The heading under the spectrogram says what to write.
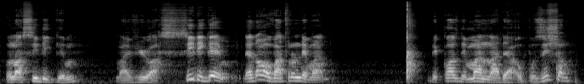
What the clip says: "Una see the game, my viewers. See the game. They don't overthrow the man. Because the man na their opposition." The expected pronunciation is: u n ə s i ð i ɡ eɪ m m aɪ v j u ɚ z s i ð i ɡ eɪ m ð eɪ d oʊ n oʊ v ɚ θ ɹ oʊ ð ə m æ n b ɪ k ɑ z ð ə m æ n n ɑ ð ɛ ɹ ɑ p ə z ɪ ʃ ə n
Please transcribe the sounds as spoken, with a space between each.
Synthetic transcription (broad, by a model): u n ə s i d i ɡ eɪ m m aɪ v j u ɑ s i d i ɡ eɪ m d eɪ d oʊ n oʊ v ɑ t ɹ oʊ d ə m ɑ n b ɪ k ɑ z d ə m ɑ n n ɑ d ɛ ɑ p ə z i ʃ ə n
